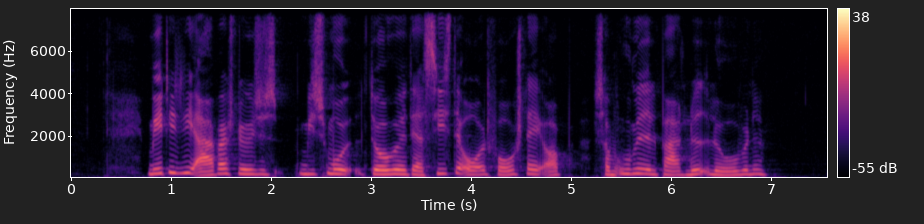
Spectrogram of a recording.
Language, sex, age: Danish, female, 66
